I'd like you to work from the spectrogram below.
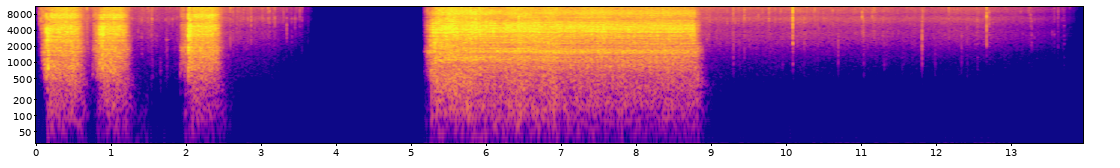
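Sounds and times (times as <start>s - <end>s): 
fire extinguisher spraying: 0.0s - 2.7s, 5.2s - 9.1s.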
